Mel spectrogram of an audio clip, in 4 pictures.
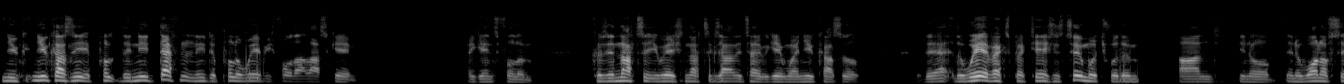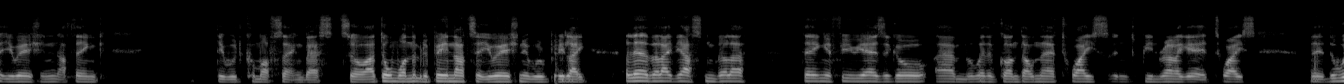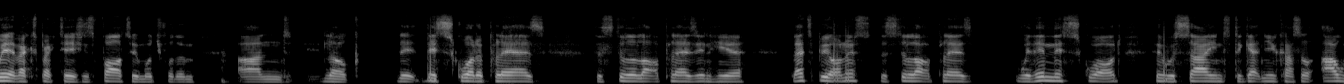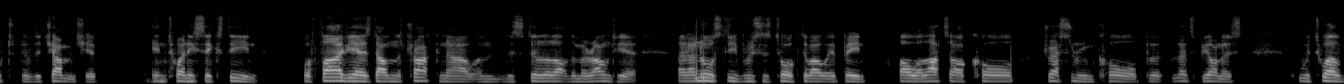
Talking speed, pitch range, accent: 200 wpm, 130-155 Hz, British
